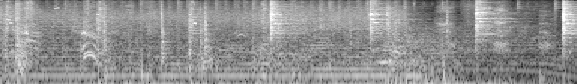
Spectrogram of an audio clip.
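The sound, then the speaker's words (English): Someone beats relentlessly at a metal spike: loud, irregular clanging blows with a ringing metallic edge, repeated over a steady low rumble throughout. “Baines beats relentlessly at the spike.”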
